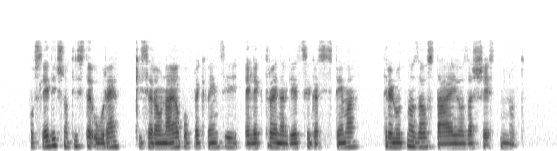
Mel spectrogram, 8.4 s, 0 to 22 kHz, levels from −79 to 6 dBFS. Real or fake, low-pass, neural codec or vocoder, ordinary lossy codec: real; 7.2 kHz; none; none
